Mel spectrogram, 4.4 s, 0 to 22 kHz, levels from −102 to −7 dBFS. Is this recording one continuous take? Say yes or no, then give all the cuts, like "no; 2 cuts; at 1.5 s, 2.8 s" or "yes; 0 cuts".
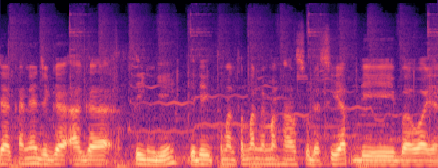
yes; 0 cuts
